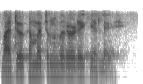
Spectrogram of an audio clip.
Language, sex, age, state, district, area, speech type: Malayalam, male, 18-30, Kerala, Idukki, rural, conversation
